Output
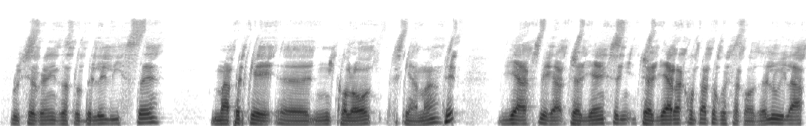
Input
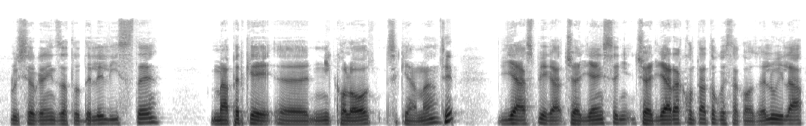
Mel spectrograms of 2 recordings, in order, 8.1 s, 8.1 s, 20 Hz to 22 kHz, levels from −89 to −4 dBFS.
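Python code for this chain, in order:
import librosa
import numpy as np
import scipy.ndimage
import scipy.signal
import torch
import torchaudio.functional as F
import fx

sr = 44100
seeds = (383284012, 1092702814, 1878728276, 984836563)

y = fx.spec_delay(x, sr, highs='late', ms=128)
y = F.gain(torch.from_numpy(y), -5.5).numpy()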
